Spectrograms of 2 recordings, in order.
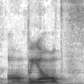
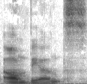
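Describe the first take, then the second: First: The word is said with an exaggerated comic pronunciation. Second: The word is said in a toned-down, in-between way. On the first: "purposely just to get a laugh, he says the word as ambiance" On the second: "That's why I say the word weirdly now, because I'm in between"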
